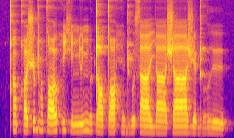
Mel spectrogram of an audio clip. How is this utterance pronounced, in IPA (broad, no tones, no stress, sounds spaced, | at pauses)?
qʰ ẽ qʰ ɵ ʃ u ɖʱ i̤ tˤ oː h i ç ɐ ɲ ʉ ɲ o̤ ʈ a tˤ e h e̤ ɖʱ u s aː j aː ʃ aː ʒ e ɖʱ o̤ ɣ ɨ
